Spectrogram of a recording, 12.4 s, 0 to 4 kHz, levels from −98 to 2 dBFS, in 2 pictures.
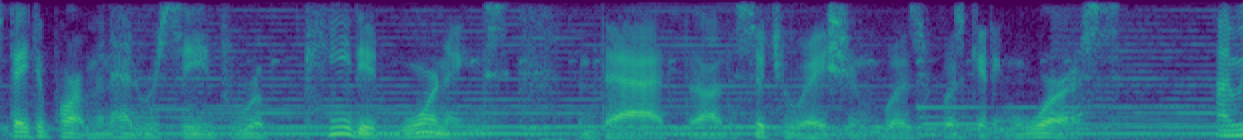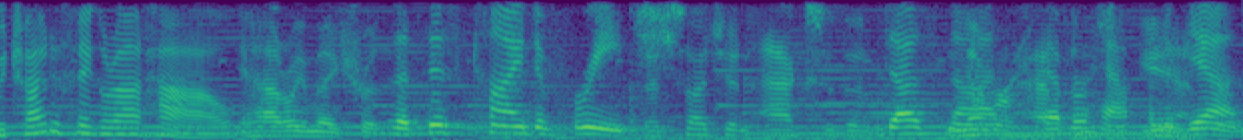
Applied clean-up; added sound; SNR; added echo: none; Alarm; 10 dB; none.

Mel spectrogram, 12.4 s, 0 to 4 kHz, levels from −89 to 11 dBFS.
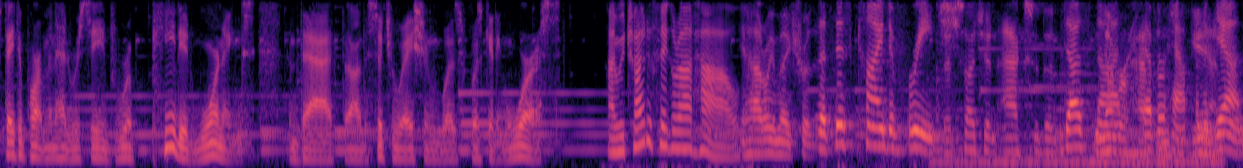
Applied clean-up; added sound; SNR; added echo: none; none; none; none.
